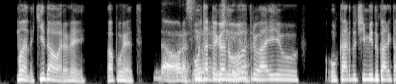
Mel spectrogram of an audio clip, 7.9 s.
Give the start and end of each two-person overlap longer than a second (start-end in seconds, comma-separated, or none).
3.9-5.1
